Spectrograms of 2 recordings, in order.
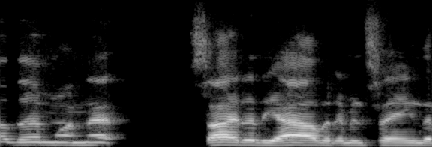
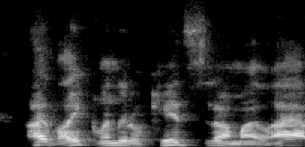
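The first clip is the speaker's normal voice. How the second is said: plain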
